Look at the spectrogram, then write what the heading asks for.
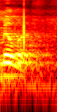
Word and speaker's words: Mueller: My name is spelled Mueller, but it is pronounced Miller.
